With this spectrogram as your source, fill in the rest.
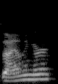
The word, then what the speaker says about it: Zeilinger: Is it correctly pronounced as Zeilinger?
